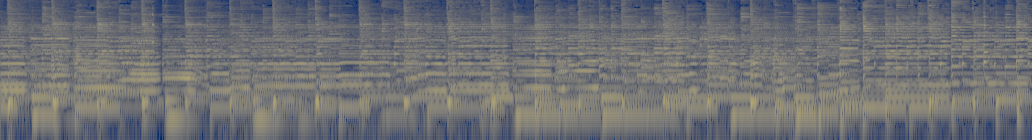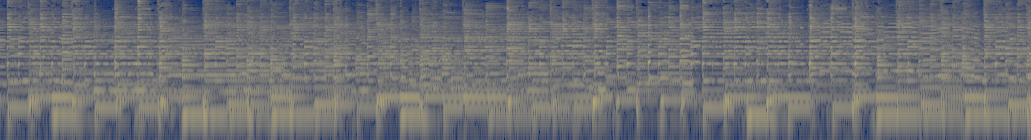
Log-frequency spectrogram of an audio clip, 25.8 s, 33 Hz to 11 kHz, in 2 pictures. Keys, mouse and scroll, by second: 1.5 right click, 2.7 click, 4.0 scroll down 1, 4.8-5.9 drag, 6.0 click, 6.6-6.9 scroll up 2, 8.1 click, 9.8 click, 12.6 click, 14.1 click, 15.2 click, 15.9 Escape, 16.3 click, 17.5 click, 18.3 Delete, 18.8 scroll down 1, 20.9 click, 22.9 click, 24.1-24.8 scroll down 4.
